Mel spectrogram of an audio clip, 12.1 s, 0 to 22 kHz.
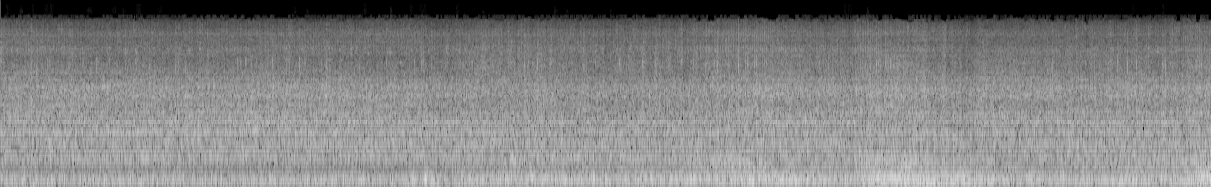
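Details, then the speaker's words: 1987 Mercury 8 hp outboard, newly purchased, before carb cleaning: steady even two-stroke buzz without stumbling or surging, runs pretty good; hard to rev to full throttle due to combined throttle/shift mechanism; normal running. "sounds like it runs pretty good so I'm not sure what the guy was talking about"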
